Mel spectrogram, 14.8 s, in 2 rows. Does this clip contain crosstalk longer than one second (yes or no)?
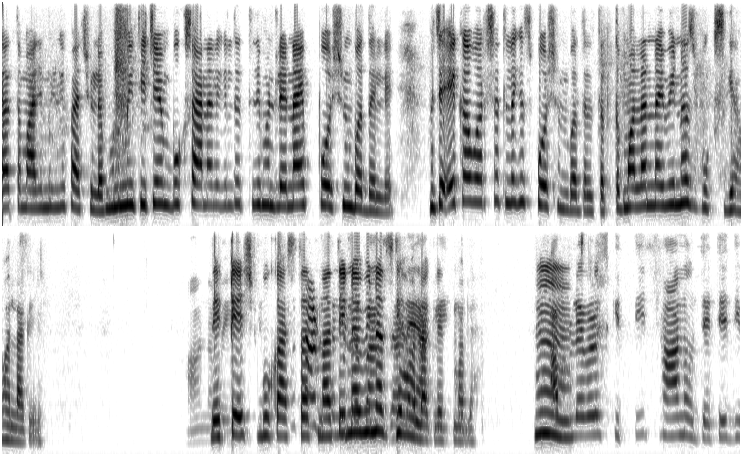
yes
